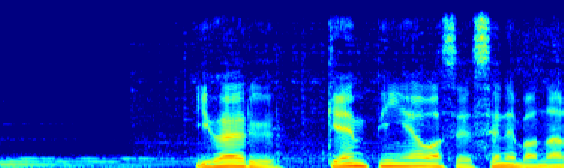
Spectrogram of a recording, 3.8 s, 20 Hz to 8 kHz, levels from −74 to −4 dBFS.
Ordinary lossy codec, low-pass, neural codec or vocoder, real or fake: none; 7.2 kHz; none; real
